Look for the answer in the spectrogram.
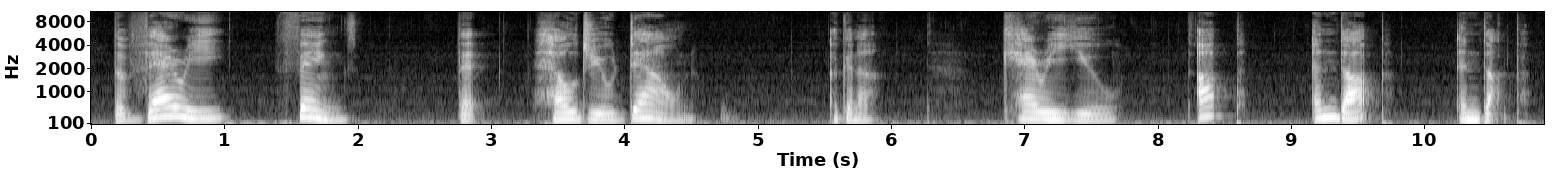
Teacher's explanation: you up and up andup。一般来说有逗号呢都会有提示停顿的，但是如果语速比较快的话，像电影里面这个片段哈，我们听到小老鼠都是做连读的，都连起来也是可以的。还要注意这句话的这个实词重读虚词弱读 The very things 重读 held you down, held down 做重读 carry you up, carry 重读 up 重读，其他的小虚词都要做弱读。好，我们来用非常慢的速度用音读一下 The very things that held you down are gonna carry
